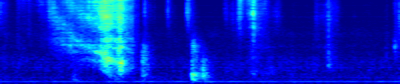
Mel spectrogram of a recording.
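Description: Adhesive tape pulled off its roll in one long rasping peel lasting about a second, followed by a soft knock and a few light crinkles and ticks.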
